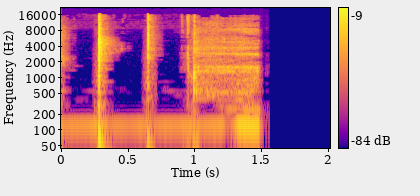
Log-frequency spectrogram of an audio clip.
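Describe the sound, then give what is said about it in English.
A few sharp, isolated claps ring out one after another at a slow, deliberate pace, the last one softer and followed by a brief hiss before silence. “Uh, slow clap here.”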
